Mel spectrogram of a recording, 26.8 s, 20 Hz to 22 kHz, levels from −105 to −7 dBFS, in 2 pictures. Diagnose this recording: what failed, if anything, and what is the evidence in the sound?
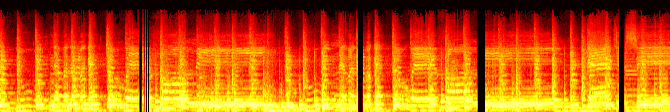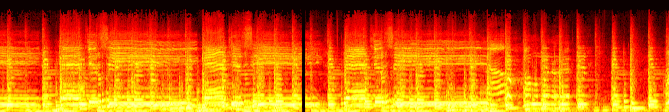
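What failed is the last hop of playback: the audio cuts to silence in five short holes, and a Bluetooth dropout on the link to the headphones is the likely cause. The gaps fall at 2.74–2.98 s (about 160 ms missing in several bursts, longest about 58 ms), 7.14–7.26 s, 9.53–9.70 s, 12.36–12.49 s and 19.42–19.50 s. Each gap has abrupt or briefly faded edges, and the sound picks up further along, as if it had kept playing through the gap.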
